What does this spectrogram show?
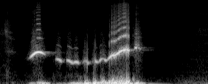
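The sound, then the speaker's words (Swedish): A person whistles a short imitation of a chaffinch's song: one phrase of about a second, wavering and dipping, then rising into a quick flourish at the end. “Bofinkan, vänta. Den låter...”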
